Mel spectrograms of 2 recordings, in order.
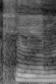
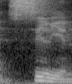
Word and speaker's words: Cillian: About Killian Matthew possibly taking over the reins as Bond. Now, I'm a big Bond fan. You are a big Bond fan? I'm a big Killian Murphy fan.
